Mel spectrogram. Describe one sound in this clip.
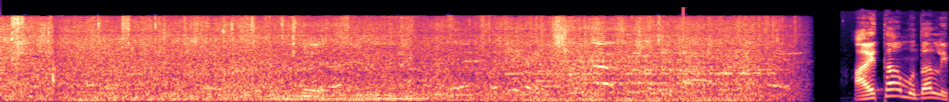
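A group of men talk over each other in a noisy outdoor crowd.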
